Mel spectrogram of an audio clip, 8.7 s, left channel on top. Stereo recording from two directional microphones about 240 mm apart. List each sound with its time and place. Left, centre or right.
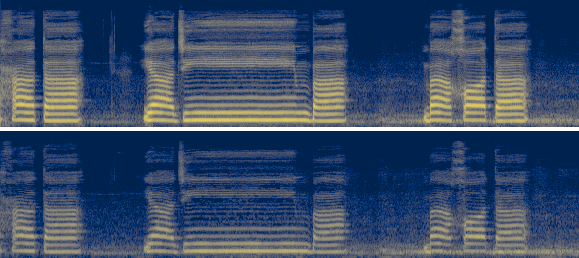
0.0 s mantra: left
6.4 s mantra: left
